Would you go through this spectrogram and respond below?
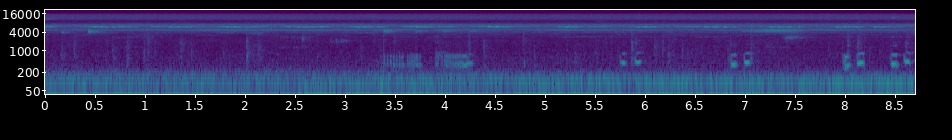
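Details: Banded monkey frog, Phyllomedusa tomopterna, in the Jatun Sacha Biological Reserve, Ecuador, giving short low clucking notes, often in close pairs, repeated through the second half, under a constant high shrill insect drone.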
